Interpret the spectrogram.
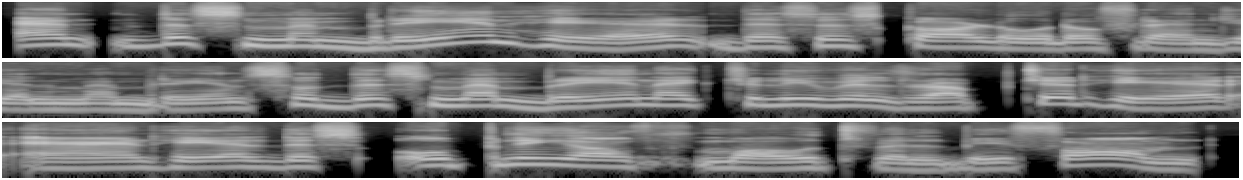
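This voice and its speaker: Higher-pitched male lecturer with a sore throat. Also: lively intonation, moderate pace, few pauses, darkish tone, smooth, no echo, studio quality. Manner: didactic, repeats points and checks understanding. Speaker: anatomy lecturer. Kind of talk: explanatory narrated lecture. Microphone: voice-over for animated lecture.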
